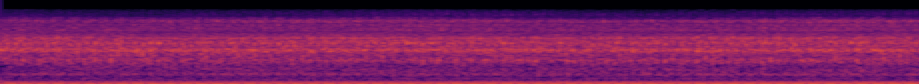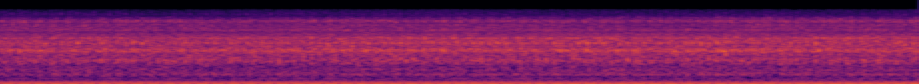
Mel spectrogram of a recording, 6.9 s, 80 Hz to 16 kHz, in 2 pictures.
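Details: Oliver 1550 tractor, about 54 hp, pulling a JD BW disk 6–8 inches deep after fuel-system contamination cleared: steady, even diesel chug pulling hard with no misses or surging; clean running under load.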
